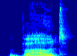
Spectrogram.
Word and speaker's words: about: which is anast so we are going to stress the second Sy syllable of about and this a is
